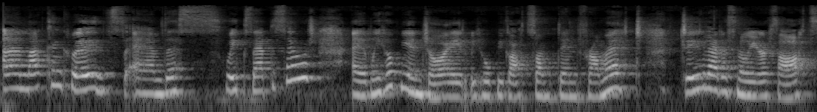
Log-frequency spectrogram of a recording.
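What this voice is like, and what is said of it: Irish Donegal accent. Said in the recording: “if you can understand the Donegal accent.”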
